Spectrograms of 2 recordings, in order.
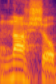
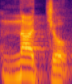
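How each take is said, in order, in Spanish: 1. La CH se pronuncia al estilo paraguayo. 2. La CH se pronuncia al estilo argentino. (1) "no se pronuncia Nacho, por ejemplo, como en Paraguay" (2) "Se pronuncia Nacho"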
